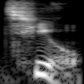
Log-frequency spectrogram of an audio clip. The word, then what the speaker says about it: Thiel: Yes, in fact, kicking it off, they've got Peter, is it Thiel or Thiel? – I pronounce it Thiel, but I don't.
